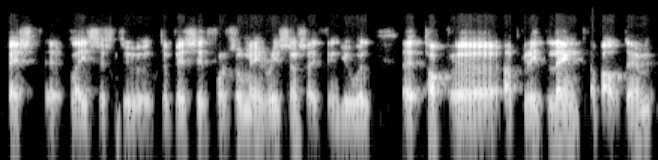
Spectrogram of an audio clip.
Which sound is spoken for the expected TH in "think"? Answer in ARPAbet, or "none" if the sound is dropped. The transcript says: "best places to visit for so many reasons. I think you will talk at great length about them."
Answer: TH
